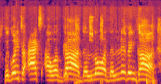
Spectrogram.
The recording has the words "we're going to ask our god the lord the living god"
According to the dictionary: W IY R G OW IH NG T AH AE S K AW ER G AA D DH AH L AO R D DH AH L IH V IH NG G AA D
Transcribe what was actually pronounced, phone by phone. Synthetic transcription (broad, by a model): W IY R G OW IH NG T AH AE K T AW ER G AA D DH AH L AO R D DH AH L IH V IH NG G AA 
